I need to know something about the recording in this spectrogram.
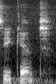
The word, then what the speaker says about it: secant: This is pronounced secant.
